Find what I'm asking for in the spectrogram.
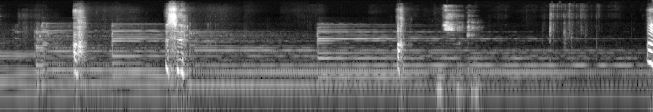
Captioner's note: ROSE scoffs in disbelief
